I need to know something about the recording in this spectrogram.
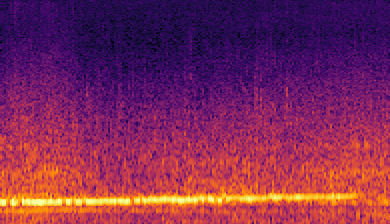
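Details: A bowhead whale sings one long, smooth tonal note that rises slowly in pitch for about three and a half seconds, with a softer lower tone beneath it and a constant hissing background.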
